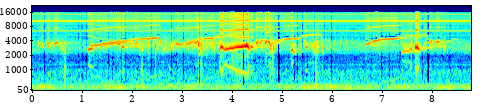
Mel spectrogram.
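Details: Osprey at a nest during feeding of the chicks with a small fish; scattered rising whistles and a few sharper, louder piping notes over a steady low rumble.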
